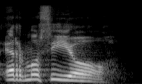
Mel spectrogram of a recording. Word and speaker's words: Hermosillo: They DFA'd one of the guys that I love how you say his name. So I'm going to let you go ahead and say his name. Who did they DFA? – Michael Hermosillo. – Very good. Almost as good as Pat Hughes rolling that H.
